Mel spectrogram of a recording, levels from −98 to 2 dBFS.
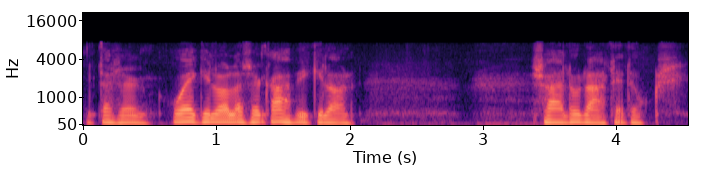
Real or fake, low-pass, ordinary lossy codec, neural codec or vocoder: real; 7.2 kHz; none; none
